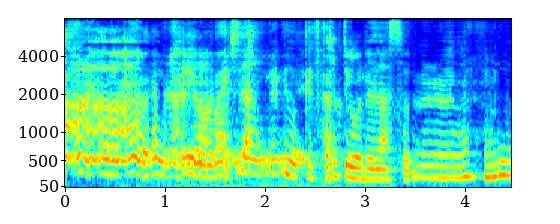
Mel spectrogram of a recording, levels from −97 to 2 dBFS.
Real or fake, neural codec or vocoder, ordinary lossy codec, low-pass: fake; codec, 16 kHz, 1 kbps, FunCodec, trained on Chinese and English, 50 frames a second; none; none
